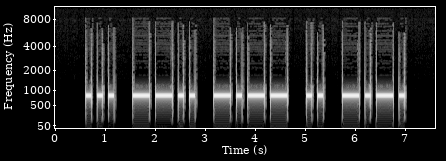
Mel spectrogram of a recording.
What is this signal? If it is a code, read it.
Morse code, heard as a keyed tone, about 10 wpm, 800 Hz. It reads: SZYIC
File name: LEZIONI / 9 286 10wpm 2735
